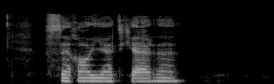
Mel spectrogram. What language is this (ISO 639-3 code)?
fas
